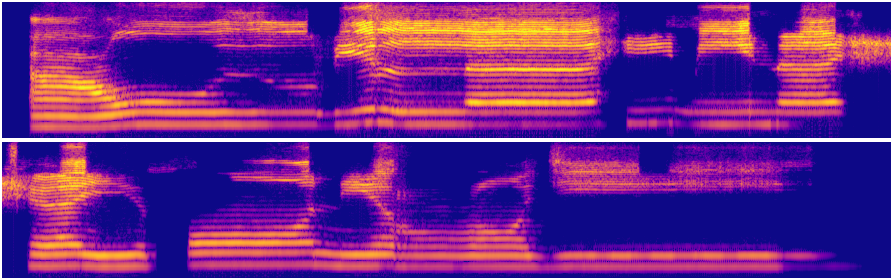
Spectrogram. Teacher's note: Huruf ainya ditekan lidah tenggorokan tengahnya. Kemudian di a'udzu billahi lamnya diluaskan ya. Luas makhrajnya tipis.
